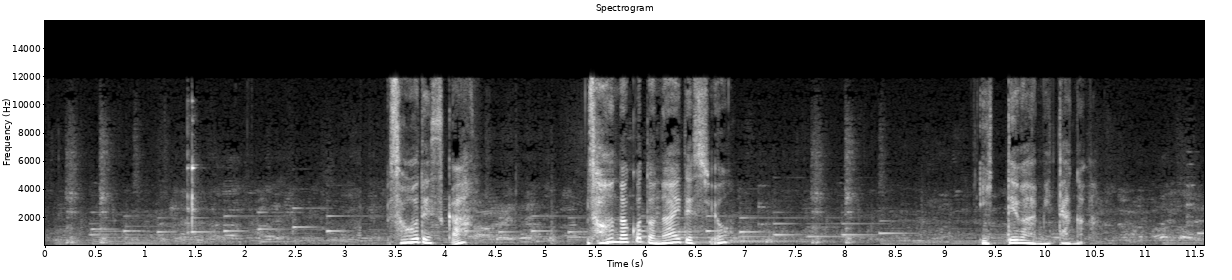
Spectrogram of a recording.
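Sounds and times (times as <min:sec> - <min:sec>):
busy murmur of voices: 0:00.0 - 0:11.5
beer glasses clinking in a toast: 0:01.4 - 0:01.8
speech: 0:03.4 - 0:04.4, 0:05.5 - 0:06.9, 0:09.4 - 0:10.5.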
